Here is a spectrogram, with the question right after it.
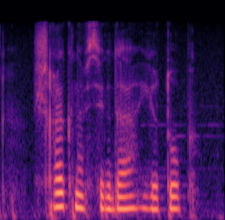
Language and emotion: Russian, neutral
